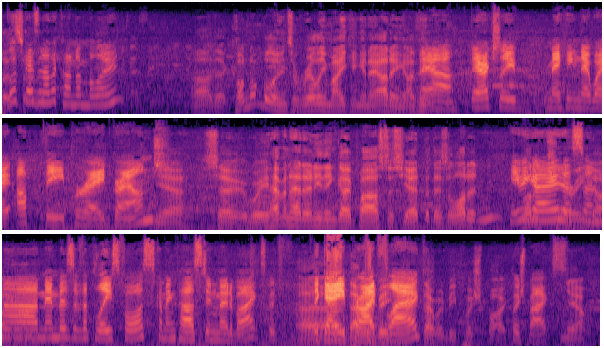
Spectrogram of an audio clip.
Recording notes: We head over the Sydney Gay and Lesbian Mardi Gras and podcast live from the event, join us on a quirky, noisy and fun adventure.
